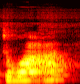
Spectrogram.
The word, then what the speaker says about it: doigt: No wonder children can't pronounce the word doigt if they don't understand that O and I makes a wa sound in French, not an oi sound.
